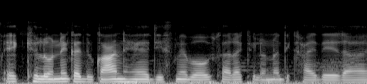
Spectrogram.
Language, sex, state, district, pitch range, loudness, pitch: Hindi, male, Jharkhand, Deoghar, 105-120 Hz, -17 LUFS, 115 Hz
